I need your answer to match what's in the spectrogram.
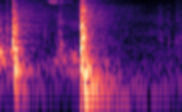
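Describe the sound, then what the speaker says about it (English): Two solid car door thuds on a Ford Model A, a lighter close first and then a firmer, louder shut, each dying away quickly, near and clear with no talk. "Doors sure close nice."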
